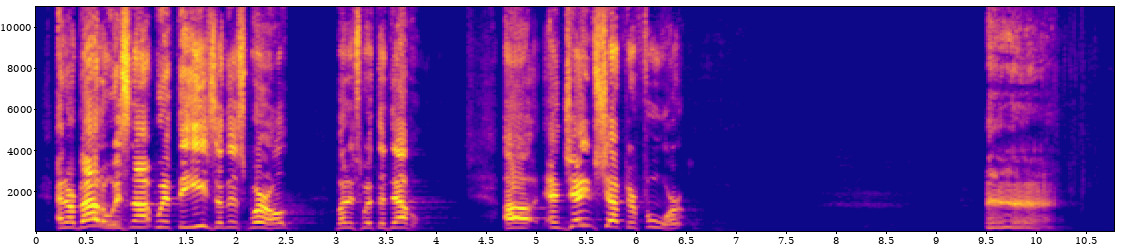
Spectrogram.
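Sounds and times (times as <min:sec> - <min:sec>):
speech: 0:00.2 - 0:04.0, 0:04.7 - 0:06.6
person clearing throat: 0:09.5 - 0:10.6.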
